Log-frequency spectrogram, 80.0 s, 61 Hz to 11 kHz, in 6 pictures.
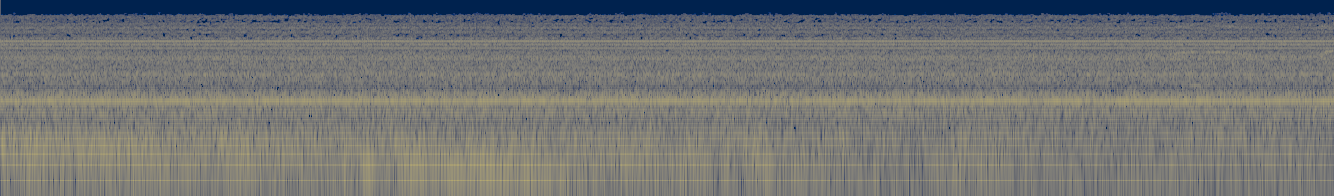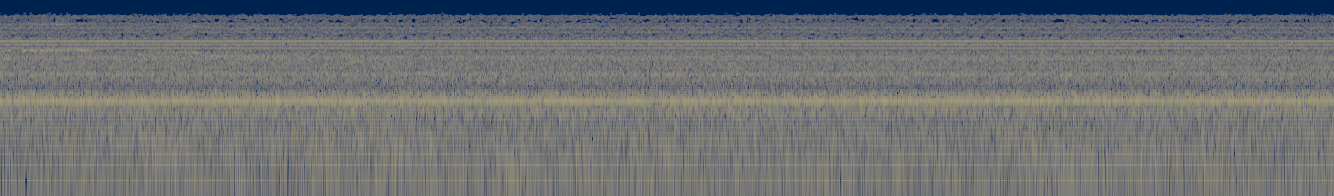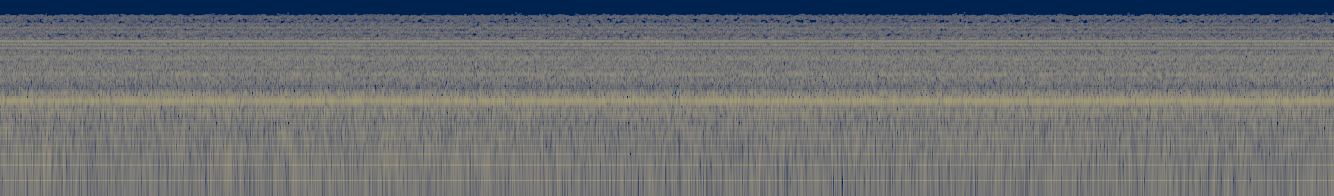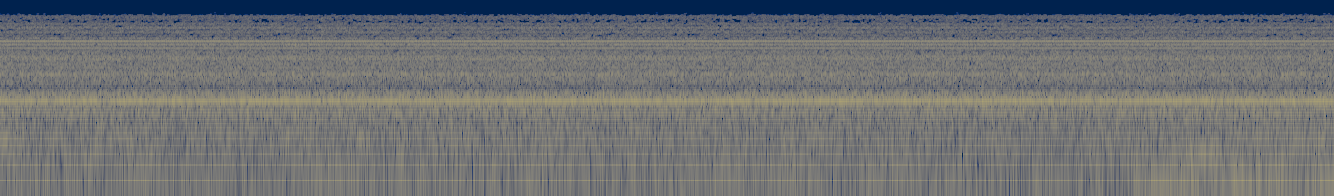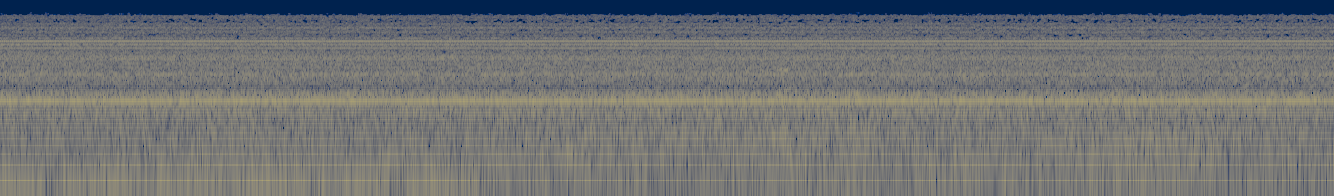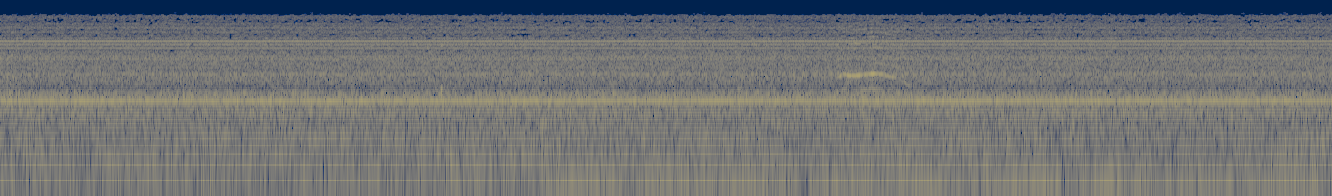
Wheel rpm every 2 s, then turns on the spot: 0, 0, 0, 0, 0, 0, 0, 0, 0, 0, 0, 0, 0, 0, 0, 0, 0, 0, 0, 0, 0, 0, 0, 0, 0, 0, 0, 0, 0, 0, 0, 0, 0, 0, 0, 0, 0, 0, 0, 0.
none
